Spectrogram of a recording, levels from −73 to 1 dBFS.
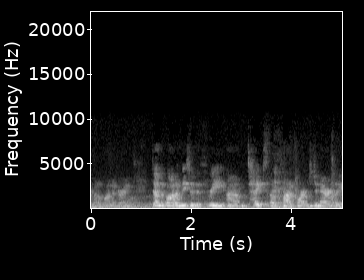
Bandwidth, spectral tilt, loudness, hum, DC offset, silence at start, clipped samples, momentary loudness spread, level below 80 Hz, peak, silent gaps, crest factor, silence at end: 8.4 kHz; -7.5 dB/octave; -16 LUFS; none; under 0.1%; 0 s; under 0.1%; 11 LU; -36 dBFS; 0 dBFS; none; 16 dB; 0 s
